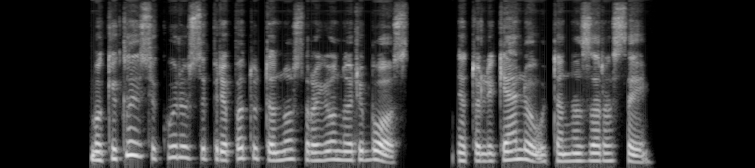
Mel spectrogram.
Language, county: Lithuanian, Klaipėda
